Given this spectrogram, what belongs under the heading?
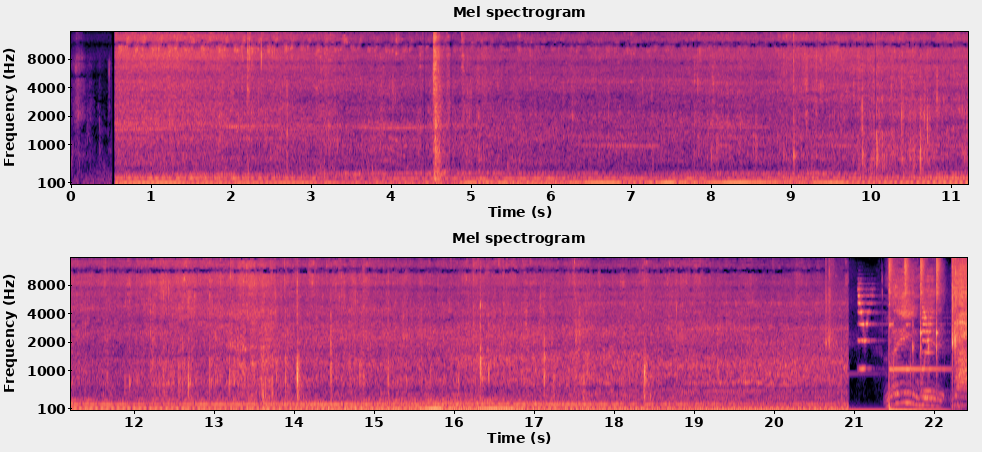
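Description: A Toyota truck carrying a camper drives on a test run, its engine a steady, close, droning rumble that holds for about twenty seconds before cutting off abruptly.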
